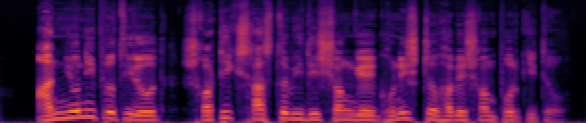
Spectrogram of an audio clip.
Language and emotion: Bengali, neutral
